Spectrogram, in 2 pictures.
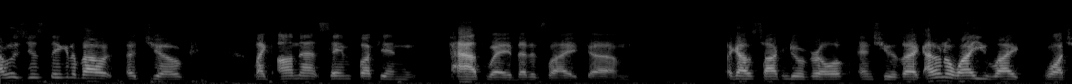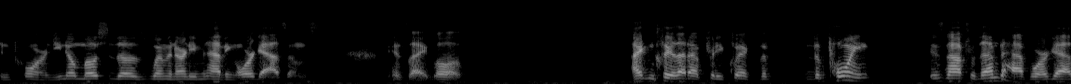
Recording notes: joined over the phone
